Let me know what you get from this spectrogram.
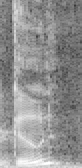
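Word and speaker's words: Gün: Gun or goon? – How you spell that? – G-U-N, but it has the dots over. – Goon. Yeah.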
